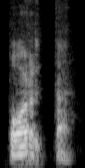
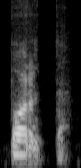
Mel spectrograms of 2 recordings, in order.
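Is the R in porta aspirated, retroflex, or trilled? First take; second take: trilled; trilled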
